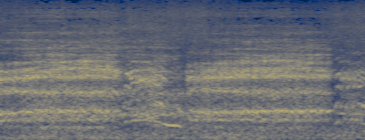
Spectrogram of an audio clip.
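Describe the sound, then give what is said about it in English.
Black howler monkeys howling in a forest on an island, in a steady, layered chorus of deep roaring calls that drone on without pause, loud throughout, with no talking. “They're black howler monkeys.”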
